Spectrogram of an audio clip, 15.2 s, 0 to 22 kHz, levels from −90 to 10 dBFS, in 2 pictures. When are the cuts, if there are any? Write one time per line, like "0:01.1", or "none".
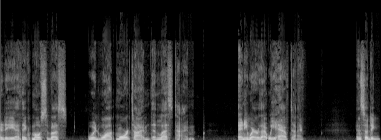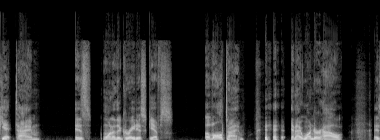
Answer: none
